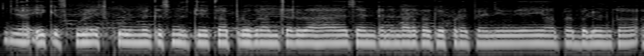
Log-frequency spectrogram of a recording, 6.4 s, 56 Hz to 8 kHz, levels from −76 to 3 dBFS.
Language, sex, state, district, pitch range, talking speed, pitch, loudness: Hindi, female, Uttar Pradesh, Hamirpur, 175-185 Hz, 235 wpm, 180 Hz, -21 LUFS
